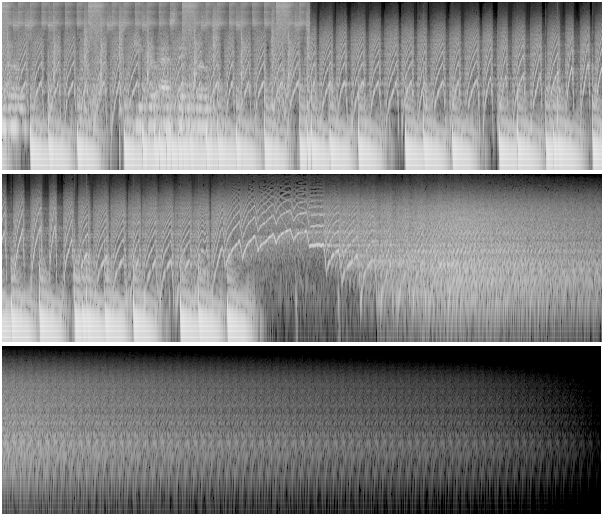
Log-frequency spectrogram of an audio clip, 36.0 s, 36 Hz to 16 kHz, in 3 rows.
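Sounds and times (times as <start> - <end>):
electronic synth music: 0.0 - 19.7
noisy pulsing synth wash: 0.0 - 33.9.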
